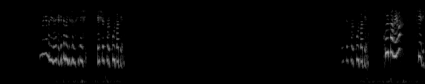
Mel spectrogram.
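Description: High-pitched, garbled cartoon-creature voices trading a short greeting: a quick two-part chatter about half a second in, and a three-part reply near the end, with dead silence between.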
